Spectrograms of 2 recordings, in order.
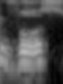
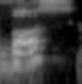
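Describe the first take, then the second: First: The word is said in a Polish Galician accent. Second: The word is said in a Litvak accent.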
